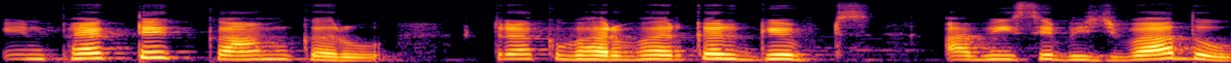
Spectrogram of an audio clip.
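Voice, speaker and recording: A woman's voice: a little high, normal speed, fairly bright tone, natural voice. A woman storyteller voicing a sulky, bashful young wife who talks in a huffy, pouting way.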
